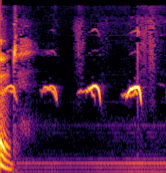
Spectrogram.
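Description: Newborn Indian peafowl chicks peeping: a few short, high calls, each rising then falling, spaced through the two seconds.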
